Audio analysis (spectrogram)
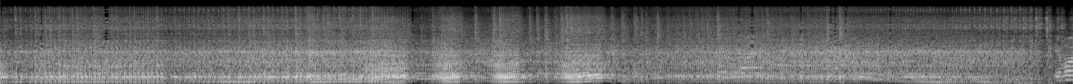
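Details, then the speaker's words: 1987 Yamaha Exciter 570 two-stroke snowmobile, started after 13 years parked with fresh gas, surges and revs up on its own, rpm swinging high and never settling, needing the kill switch; throttle cables pulled too tight kept the carburetor needle from closing fully. "ables were pulled really tight so the actual like needle in the car wasn't going down all of the way so that's why i had to run it with the kill switch because it would rev out and i would have to kill it because it wanted to go a bajillion miles an hour"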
